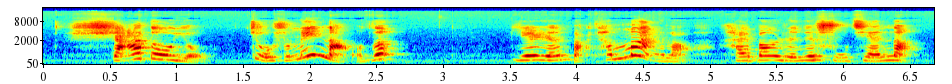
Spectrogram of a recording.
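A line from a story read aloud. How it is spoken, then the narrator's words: Grumbling. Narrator (Chinese): 妞妞撇着嘴嘟囔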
